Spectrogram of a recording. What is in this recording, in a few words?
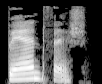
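"bandfish", British English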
